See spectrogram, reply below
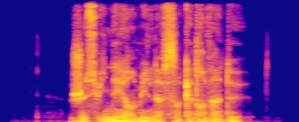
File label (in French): voix basse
